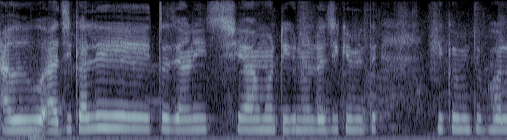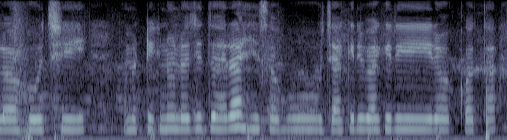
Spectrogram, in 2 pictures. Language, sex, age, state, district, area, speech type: Odia, female, 18-30, Odisha, Nuapada, urban, spontaneous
